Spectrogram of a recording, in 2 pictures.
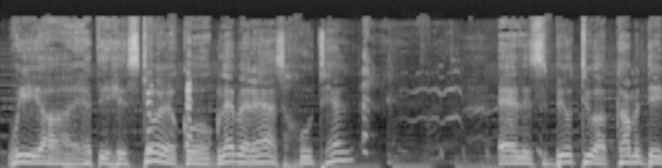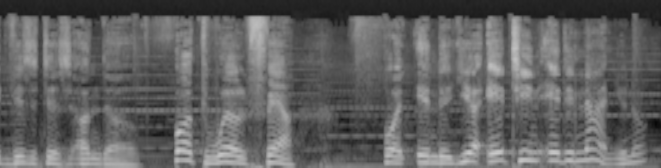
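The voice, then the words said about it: African accent. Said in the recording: “You sound African.”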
